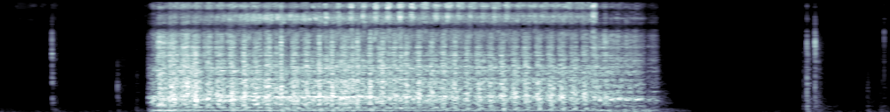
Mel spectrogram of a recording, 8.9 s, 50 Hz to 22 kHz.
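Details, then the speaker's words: Panasonic KP-33N electric pencil sharpener: about five seconds of sharpening with a rattly chatter near three beats per second over the motor whir and a short spin-down; owner suspects the motor needs lubrication. "but it just based on experience with my other one it sounds like this one might need some lubrication"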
